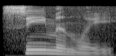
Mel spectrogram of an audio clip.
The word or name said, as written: seamanly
